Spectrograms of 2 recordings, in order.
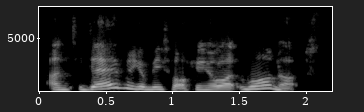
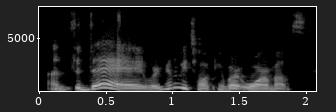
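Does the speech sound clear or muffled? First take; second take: muffled; clear. First: Spoken with the tongue out, sounding muffled. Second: Spoken normally, sounding clear and crisp. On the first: "You're sticking your tongue out" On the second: "Then you can take your tongue in and go"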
